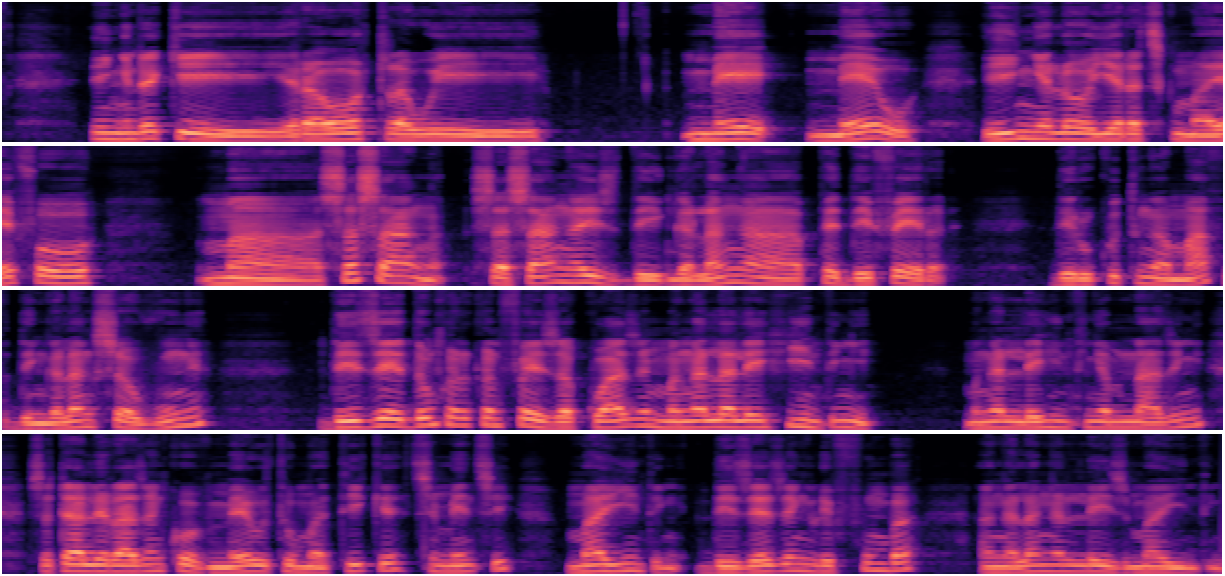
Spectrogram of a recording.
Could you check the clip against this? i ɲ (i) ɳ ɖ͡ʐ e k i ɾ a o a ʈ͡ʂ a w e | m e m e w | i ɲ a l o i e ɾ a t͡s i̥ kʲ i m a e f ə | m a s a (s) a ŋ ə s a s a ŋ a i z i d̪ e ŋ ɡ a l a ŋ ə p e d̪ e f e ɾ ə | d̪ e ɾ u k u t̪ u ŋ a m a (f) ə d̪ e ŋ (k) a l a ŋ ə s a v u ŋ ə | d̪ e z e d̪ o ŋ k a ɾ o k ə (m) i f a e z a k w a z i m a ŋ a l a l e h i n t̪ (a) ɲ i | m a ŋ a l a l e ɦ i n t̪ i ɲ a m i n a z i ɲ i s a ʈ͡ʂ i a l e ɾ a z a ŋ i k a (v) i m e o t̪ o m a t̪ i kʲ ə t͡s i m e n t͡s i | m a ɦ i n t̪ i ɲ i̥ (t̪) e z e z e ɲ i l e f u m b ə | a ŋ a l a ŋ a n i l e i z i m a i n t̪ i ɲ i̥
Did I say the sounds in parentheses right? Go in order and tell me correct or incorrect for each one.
correct, correct, correct, incorrect: ɡ, incorrect: n, incorrect: i, correct, incorrect: d̪

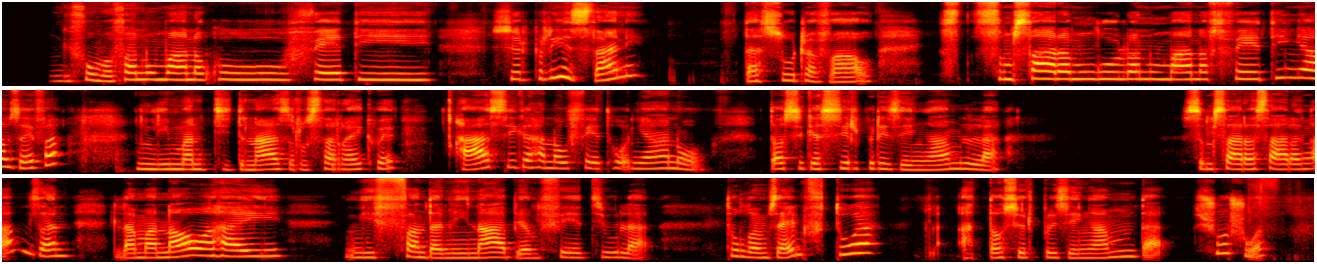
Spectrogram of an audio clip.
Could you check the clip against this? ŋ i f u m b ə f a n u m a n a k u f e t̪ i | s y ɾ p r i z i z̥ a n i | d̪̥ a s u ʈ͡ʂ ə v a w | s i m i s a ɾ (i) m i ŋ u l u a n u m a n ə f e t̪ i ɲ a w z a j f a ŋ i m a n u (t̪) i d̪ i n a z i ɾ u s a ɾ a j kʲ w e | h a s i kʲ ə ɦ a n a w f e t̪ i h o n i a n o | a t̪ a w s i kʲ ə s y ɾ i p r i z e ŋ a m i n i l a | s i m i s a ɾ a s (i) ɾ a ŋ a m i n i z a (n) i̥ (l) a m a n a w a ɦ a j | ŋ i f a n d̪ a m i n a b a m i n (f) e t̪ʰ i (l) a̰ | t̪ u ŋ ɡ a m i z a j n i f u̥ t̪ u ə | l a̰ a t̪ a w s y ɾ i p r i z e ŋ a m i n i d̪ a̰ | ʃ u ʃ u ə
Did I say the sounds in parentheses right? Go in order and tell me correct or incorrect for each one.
incorrect: a, incorrect: d̪, incorrect: a, correct, correct, correct, correct

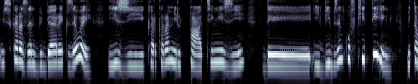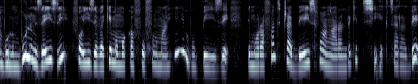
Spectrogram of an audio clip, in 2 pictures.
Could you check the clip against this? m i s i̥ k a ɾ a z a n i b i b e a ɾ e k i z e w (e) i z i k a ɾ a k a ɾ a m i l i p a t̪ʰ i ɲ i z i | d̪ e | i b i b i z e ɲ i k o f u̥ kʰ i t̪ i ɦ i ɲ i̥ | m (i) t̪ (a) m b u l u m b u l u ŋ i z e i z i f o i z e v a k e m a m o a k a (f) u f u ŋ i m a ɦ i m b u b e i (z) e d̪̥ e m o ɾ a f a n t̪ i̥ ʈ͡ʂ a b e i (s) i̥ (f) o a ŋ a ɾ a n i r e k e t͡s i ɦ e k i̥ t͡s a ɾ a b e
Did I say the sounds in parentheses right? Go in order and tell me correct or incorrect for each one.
correct, correct, correct, correct, correct, incorrect: z, correct

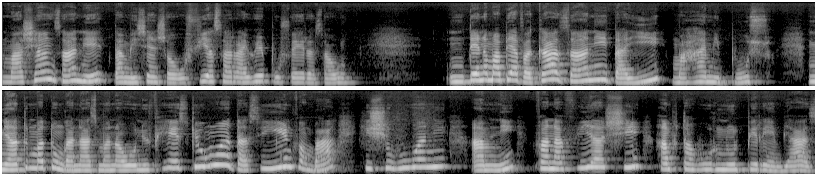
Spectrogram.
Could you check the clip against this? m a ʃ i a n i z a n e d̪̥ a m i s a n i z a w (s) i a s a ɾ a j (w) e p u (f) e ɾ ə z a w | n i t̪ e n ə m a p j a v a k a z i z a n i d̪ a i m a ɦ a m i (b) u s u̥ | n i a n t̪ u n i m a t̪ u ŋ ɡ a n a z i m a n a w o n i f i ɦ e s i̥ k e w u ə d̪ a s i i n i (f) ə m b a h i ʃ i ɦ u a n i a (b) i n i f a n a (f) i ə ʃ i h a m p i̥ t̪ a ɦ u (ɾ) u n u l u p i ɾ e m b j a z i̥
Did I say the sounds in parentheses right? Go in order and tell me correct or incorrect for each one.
incorrect: f, correct, correct, correct, correct, incorrect: m, correct, correct

